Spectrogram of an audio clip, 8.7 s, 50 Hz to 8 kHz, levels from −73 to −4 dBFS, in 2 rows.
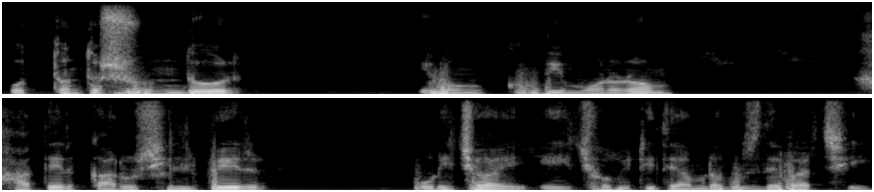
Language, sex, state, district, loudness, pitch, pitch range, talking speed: Bengali, male, West Bengal, North 24 Parganas, -26 LUFS, 120 Hz, 110-140 Hz, 90 wpm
